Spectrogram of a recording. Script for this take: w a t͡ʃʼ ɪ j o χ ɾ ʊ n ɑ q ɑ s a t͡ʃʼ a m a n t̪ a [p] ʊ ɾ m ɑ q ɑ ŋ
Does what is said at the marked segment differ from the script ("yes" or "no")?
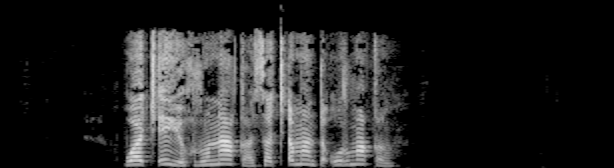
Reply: yes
